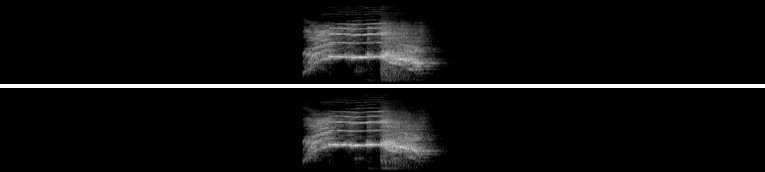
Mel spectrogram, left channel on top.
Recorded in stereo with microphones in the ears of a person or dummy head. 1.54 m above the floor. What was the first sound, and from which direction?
A scream, 10° right (ahead or behind).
